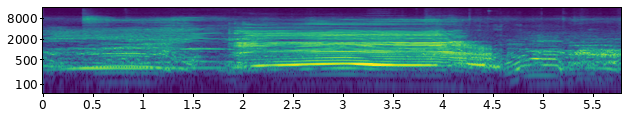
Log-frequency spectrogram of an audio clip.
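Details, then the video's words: Cows ready to leave produce overlapping, continuous moos: a steady low call flows into a louder, long, harmonic-rich bellow that swells and fades, then a shorter rising moo. "The sound of Cows ready to leave"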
